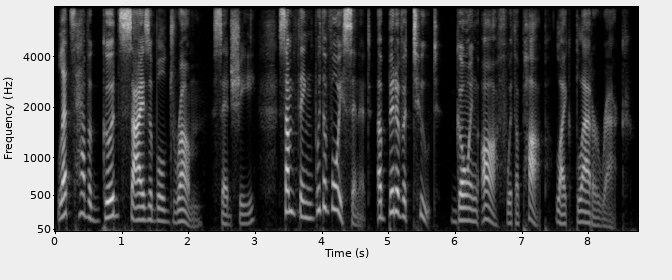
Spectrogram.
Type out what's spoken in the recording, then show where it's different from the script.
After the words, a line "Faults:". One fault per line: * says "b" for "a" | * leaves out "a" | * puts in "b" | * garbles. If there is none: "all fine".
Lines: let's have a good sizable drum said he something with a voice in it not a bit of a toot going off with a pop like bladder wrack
let's have a good sizable drum said she something with a voice in it a bit of a toot going off with a pop like bladder wrack
Faults:
* says "she" for "he"
* leaves out "not"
